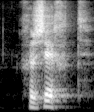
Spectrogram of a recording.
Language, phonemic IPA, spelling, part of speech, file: Dutch, /ɣə.ˈzɛxt/, gezegd, verb, Nl-gezegd.ogg
- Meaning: past participle of zeggen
